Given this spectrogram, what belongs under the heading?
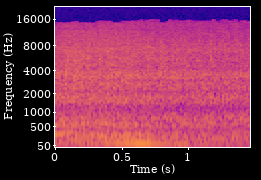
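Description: A 2015 Chevrolet Corvette Stingray Z51 convertible with its exhaust opened up idles close by, a deep, loud, steady rumble with a brief swell in the middle and no talk.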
